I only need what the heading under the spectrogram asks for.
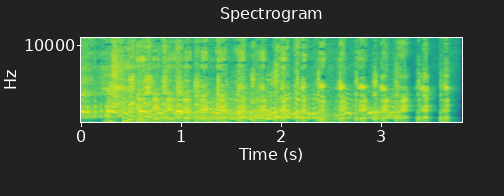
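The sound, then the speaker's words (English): A person makes a rapid, warbling gobble-like cackle with their voice, mimicking a turkey in a loud, continuous burst that breaks into a few choppy sputters at the end. “sounds like a turkey over here.”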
